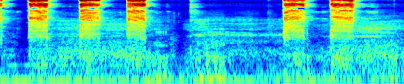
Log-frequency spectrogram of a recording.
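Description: Short bursts of spray paint hiss close by as a base coat goes on, five pulses of roughly half a second each with quiet gaps between them.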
